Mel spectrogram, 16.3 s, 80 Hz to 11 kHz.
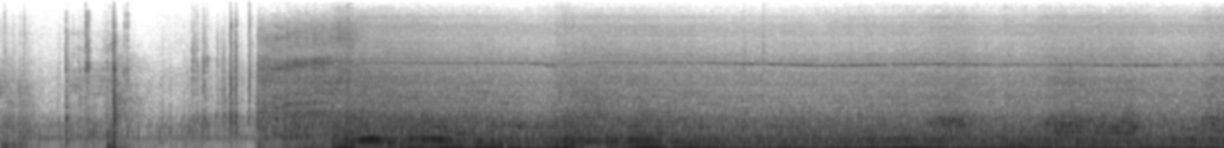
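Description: BMW E30's freshly swapped-in M20B25 2.5-litre straight-six starting for the first time since the swap: a few clicks, then the engine catches about four seconds in with a brief rev and settles into a steady idle. A thin, steady high whistle runs over the idle.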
